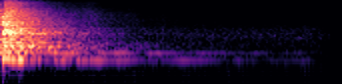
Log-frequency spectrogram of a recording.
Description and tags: I took my snare drum into the wonderfully echoey parking garage of my building to record the reverb. Included are samples recorded from varying distances and positions. Also included are dry versions, recorded in a living room and a super-dry elevator. When used in a production, try mixing in the heavily reverbed snares against the dry ones to fit your taste. Also the reverb snares work well mixed under even unrelated percussions to add a neat ambiance. The same goes for my "Stairwell Foot Stomps" sample set. Assisted by Matt McGowin.
garage, snare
